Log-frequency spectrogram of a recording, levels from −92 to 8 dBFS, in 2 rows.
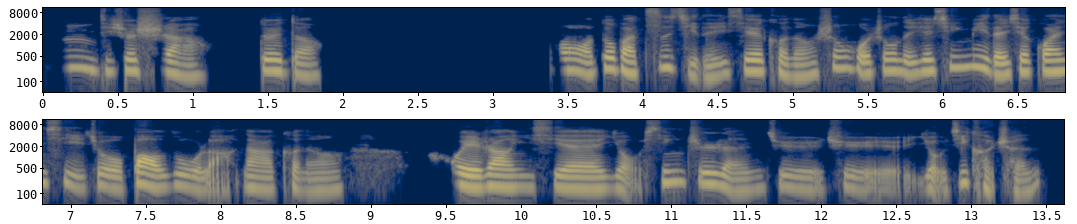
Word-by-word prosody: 嗯， 245 Hz, -3 st, -4 dB
的 200 Hz, -1 st, -8 dB
确 200 Hz, +1 st, +1 dB
是 195 Hz, -1 st, -1 dB
啊。 150 Hz, -4 st, -1 dB, 0.3 s
对 200 Hz, -2 st, +3 dB
的。 155 Hz, -3 st, -4 dB, 1.6 s
哦， 205 Hz, -5 st, +2 dB
都 230 Hz, +2 st, +4 dB
把 195 Hz, -5 st, +6 dB
自 250 Hz, +8 st, -4 dB
己 165 Hz, -10 st, -5 dB
的 135 Hz, +1 st, -6 dB
一 160 Hz, -, -5 dB
些 195 Hz, +2 st, +3 dB
可 180 Hz, -3 st, -2 dB
能 150 Hz, +2 st, -4 dB
生 240 Hz, +7 st, -3 dB
活 170 Hz, -, +4 dB
中 205 Hz, +2 st, -1 dB
的 175 Hz, -, 0 dB
一 170 Hz, -, -2 dB
些 200 Hz, -, +3 dB
亲 250 Hz, +5 st, -3 dB
密 260 Hz, -3 st, +1 dB
的 160 Hz, -, +5 dB
一 -, -, 0 dB
些 190 Hz, +3 st, +1 dB
关 195 Hz, +1 st, +4 dB
系 190 Hz, -6 st, -5 dB
就 150 Hz, -1 st, 0 dB
暴 175 Hz, -6 st, +8 dB
露 155 Hz, -3 st, -2 dB
了， -, -, -4 dB
那 150 Hz, -3 st, 0 dB
可 145 Hz, -, -5 dB
能 130 Hz, +2 st, -8 dB, 0.7 s
会 165 Hz, -5 st, +7 dB
让 160 Hz, -1 st, +5 dB
一 155 Hz, -, -10 dB
些 145 Hz, -2 st, +1 dB
有 145 Hz, -2 st, -5 dB
心 210 Hz, +1 st, -3 dB
之 195 Hz, -2 st, 0 dB
人 140 Hz, -4 st, -3 dB
去 150 Hz, -3 st, -6 dB
去 135 Hz, -, -8 dB
有 -, -, -2 dB
机 205 Hz, +8 st, -2 dB
可 -, -, -5 dB
乘。 120 Hz, 0 st, -5 dB
170 Hz, 225 characters per minute, -25 LUFS, 145-200 Hz, 1.6 s, 暴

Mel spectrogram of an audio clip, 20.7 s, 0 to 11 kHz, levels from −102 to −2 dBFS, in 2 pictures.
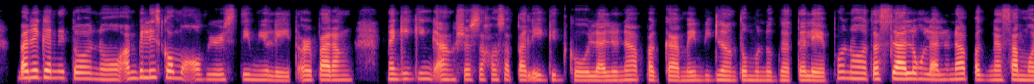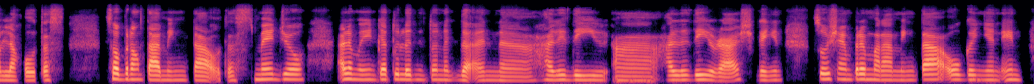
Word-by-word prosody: Bali 275 Hz, +2 st, +5 dB
ganito 255 Hz, -4 st, +1 dB
'no, 195 Hz, -2 st, -2 dB
ambilis 275 Hz, +4 st, 0 dB
ko 265 Hz, -1 st, +2 dB
ma-overstimulate 195 Hz, -7 st, -5 dB
or 180 Hz, -, +2 dB
parang 180 Hz, 0 st, +2 dB, 0.4 s
nagiging 215 Hz, +1 st, -3 dB
anxious 195 Hz, 0 st, -1 dB
ako 195 Hz, -1 st, -6 dB
sa 190 Hz, 0 st, -4 dB
paligid 180 Hz, 0 st, -4 dB
ko 165 Hz, -1 st, -1 dB
lalo 165 Hz, +1 st, 0 dB
na 185 Hz, +1 st, -1 dB
pagka 170 Hz, -1 st, -1 dB
may 165 Hz, +1 st, -3 dB
biglang 175 Hz, 0 st, -2 dB
tumunog 170 Hz, 0 st, -4 dB
na 165 Hz, -, 0 dB
telepono 175 Hz, +9 st, -1 dB
tapos 215 Hz, +2 st, +1 dB
lalong-lalo 215 Hz, -3 st, +5 dB
na 210 Hz, +2 st, +2 dB
pag 210 Hz, -, -2 dB
nasa 185 Hz, +1 st, 0 dB
mall 175 Hz, -1 st, -1 dB
ako 160 Hz, -1 st, +1 dB
tapos 175 Hz, +2 st, -3 dB, 0.4 s
sobrang 205 Hz, -2 st, +5 dB
daming 175 Hz, -2 st, +2 dB
tao 170 Hz, -2 st, +2 dB
tapos 160 Hz, +1 st, -7 dB
medyo 200 Hz, 0 st, +2 dB, 0.3 s
alam 210 Hz, 0 st, +5 dB
mo 190 Hz, -, -1 dB
yun 190 Hz, 0 st, -3 dB
katulad 200 Hz, -1 st, +3 dB
nitong 185 Hz, -1 st, -4 dB
nagdaan 170 Hz, -1 st, -1 dB
na 155 Hz, -1 st, -2 dB
holiday, 180 Hz, -1 st, -1 dB
ah, 160 Hz, -1 st, -3 dB
holiday 180 Hz, +1 st, +1 dB
rush 150 Hz, +6 st, +1 dB
ganyan. 175 Hz, 0 st, -1 dB, 0.3 s
So, 215 Hz, -, +2 dB
siyempre 205 Hz, -1 st, +3 dB
maraming 175 Hz, -2 st, -1 dB
tao 195 Hz, 0 st, +4 dB
ganyan 180 Hz, -2 st, -3 dB
and 190 Hz, +1 st, -1 dB
185 Hz, 155 wpm, -26 LUFS, 170-200 Hz, 0.4 s, Bali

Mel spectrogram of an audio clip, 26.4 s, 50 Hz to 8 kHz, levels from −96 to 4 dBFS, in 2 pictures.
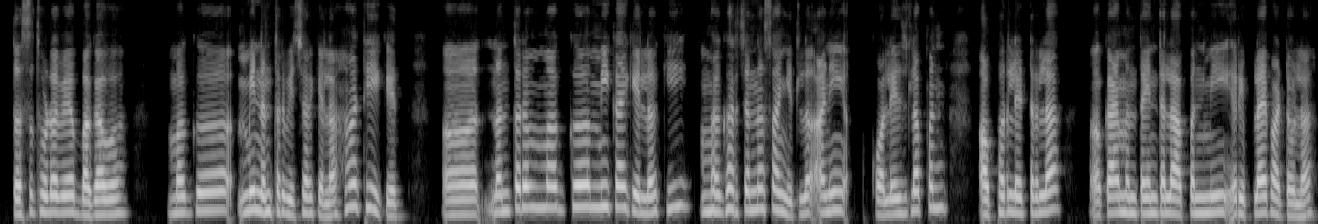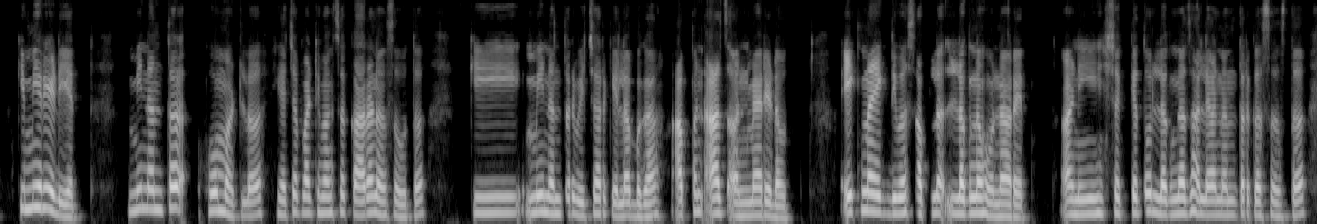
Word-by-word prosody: तसं 190 Hz, +4 st, 0 dB
थोडा 220 Hz, -1 st, +3 dB
वेळ 215 Hz, 0 st, +3 dB
बघावं. 190 Hz, +2 st, +4 dB, 0.4 s
मग 210 Hz, +2 st, -1 dB
अ, 240 Hz, +1 st, +1 dB
मी 225 Hz, +6 st, +3 dB
नंतर 225 Hz, -1 st, +1 dB
विचार 195 Hz, +1 st, -1 dB
केला 175 Hz, -1 st, +1 dB
हां, 295 Hz, +2 st, +2 dB
ठीक 255 Hz, -9 st, -2 dB
आहे. 170 Hz, -, +1 dB, 0.5 s
अ, 190 Hz, +1 st, +2 dB, 0.2 s
नंतर 235 Hz, +5 st, +3 dB
मग 275 Hz, -1 st, -1 dB
अ, 285 Hz, 0 st, +7 dB
मी 285 Hz, +1 st, +1 dB
काय 280 Hz, -1 st, +4 dB
केलं, 210 Hz, -4 st, +2 dB
की 285 Hz, +3 st, -5 dB
मग 225 Hz, +1 st, +1 dB
घरच्यांना 255 Hz, 0 st, +1 dB
सांगितलं 215 Hz, -6 st, -1 dB
आणि 230 Hz, +3 st, 0 dB, 0.3 s
कॉलेजला 200 Hz, +5 st, +1 dB
पण 275 Hz, 0 st, -2 dB, 0.3 s
ऑफर 205 Hz, +3 st, +2 dB
लेटरला 215 Hz, +2 st, +1 dB, 0.3 s
अ, -, -, -1 dB
काय 210 Hz, 0 st, +5 dB
म्हणता 210 Hz, -1 st, +1 dB
येईल 205 Hz, +1 st, +2 dB
त्याला, 205 Hz, -1 st, +4 dB
आपण 205 Hz, +2 st, 0 dB
मी 215 Hz, +1 st, +1 dB
रिप्लाय 205 Hz, +1 st, +2 dB
पाठवला, 175 Hz, -4 st, 0 dB, 0.3 s
की 270 Hz, -, -3 dB
मी 280 Hz, +2 st, +3 dB
रेडी 245 Hz, -11 st, +2 dB
आहेत. 150 Hz, -2 st, -4 dB, 0.5 s
मी 250 Hz, +3 st, -2 dB
नंतर 260 Hz, +1 st, +2 dB, 0.3 s
"हो", 235 Hz, 0 st, +2 dB
म्हटलं, 180 Hz, -5 st, -1 dB, 0.2 s
याच्या 195 Hz, +4 st, -3 dB
पाठीमागचं 210 Hz, 0 st, -2 dB
कारण 195 Hz, +3 st, +2 dB
असं 180 Hz, -1 st, -2 dB
होतं, 160 Hz, +3 st, -3 dB, 0.5 s
की 210 Hz, 0 st, -3 dB
मी 215 Hz, +2 st, +1 dB
नंतर 205 Hz, 0 st, -1 dB
विचार 190 Hz, +2 st, -1 dB
केला 170 Hz, 0 st, +1 dB
बघा 165 Hz, +1 st, +1 dB, 0.3 s
आपण 190 Hz, +5 st, -4 dB
आज 205 Hz, 0 st, +4 dB
अनमॅरिड 175 Hz, 0 st, +1 dB
आहोत. 145 Hz, -1 st, -1 dB, 0.5 s
एक 220 Hz, +2 st, +1 dB
ना 235 Hz, -1 st, +6 dB
एक 215 Hz, -3 st, +1 dB
दिवस 205 Hz, +2 st, +1 dB
आपलं 200 Hz, +1 st, 0 dB
लग्न 200 Hz, 0 st, +3 dB
होणार 165 Hz, -2 st, +2 dB
आहेत 155 Hz, -2 st, -1 dB, 0.4 s
आणि 195 Hz, +1 st, +1 dB
शक्यतो 205 Hz, +2 st, -2 dB
लग्न 200 Hz, -2 st, +2 dB
झाल्यानंतर 185 Hz, -2 st, 0 dB
कसं 180 Hz, -1 st, -1 dB
असतं, 175 Hz, +3 st, -3 dB
205 Hz, 170 wpm, -23 LUFS, 190-230 Hz, 0.5 s, अ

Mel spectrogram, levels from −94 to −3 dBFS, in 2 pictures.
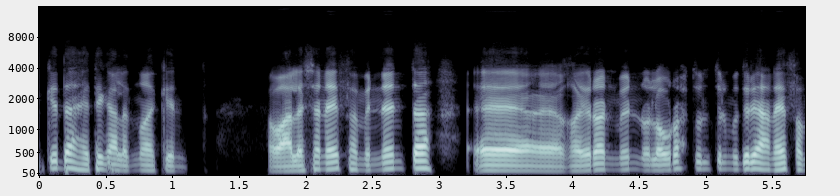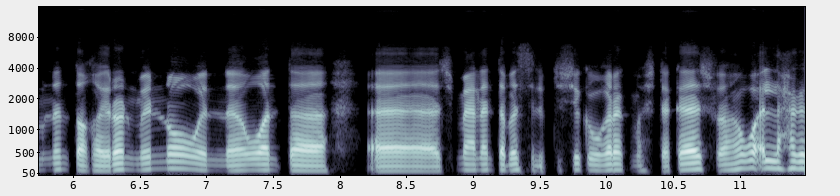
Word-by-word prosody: كده 155 Hz, +1 st, -2 dB
هتيجي 130 Hz, 0 st, -4 dB
على 115 Hz, -4 st, -3 dB
دماغك 115 Hz, 0 st, -7 dB
أنت، 100 Hz, -3 st, -11 dB, 0.6 s
أو 100 Hz, -, -1 dB
علشان 110 Hz, +8 st, 0 dB
هيفهم 140 Hz, -3 st, -2 dB
إن 115 Hz, +3 st, -9 dB
أنت 150 Hz, +2 st, +1 dB, 0.3 s
آآ 105 Hz, -3 st, +2 dB
غيران 110 Hz, +6 st, -1 dB
منّه، 130 Hz, -1 st, -8 dB
لو 115 Hz, 0 st, -1 dB
رُحت 150 Hz, +3 st, -7 dB
قُلت 145 Hz, 0 st, -12 dB
للمدير 140 Hz, -2 st, -1 dB
هيفهم 130 Hz, -2 st, -4 dB
إن 130 Hz, -, -14 dB
أنت 135 Hz, -2 st, -5 dB
غيران 110 Hz, +4 st, +3 dB
منّه، 135 Hz, +4 st, -3 dB
وإن 125 Hz, -7 st, 0 dB
هو 120 Hz, +2 st, +3 dB
أنت، 110 Hz, -3 st, +3 dB, 0.3 s
آآ 100 Hz, -1 st, +4 dB
أشمعنا 125 Hz, +4 st, -1 dB
أنت 125 Hz, -, -2 dB
بس 125 Hz, +1 st, -3 dB
اللي -, -, -11 dB
بتشتكي 130 Hz, -2 st, -9 dB
وغيرك 120 Hz, +2 st, +2 dB
ما 105 Hz, -, -14 dB
اشتكاش، 130 Hz, +6 st, +2 dB
فهو 140 Hz, +8 st, +1 dB
قال -, -, +3 dB
لي 155 Hz, -1 st, 0 dB
حاجة 150 Hz, 0 st, +1 dB
125 Hz, 200 wpm, -22 LUFS, 110-140 Hz, 0.6 s, آآ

